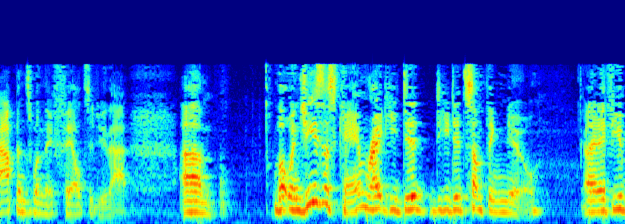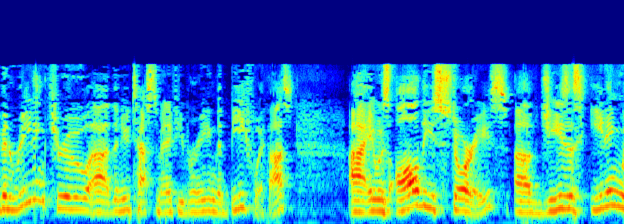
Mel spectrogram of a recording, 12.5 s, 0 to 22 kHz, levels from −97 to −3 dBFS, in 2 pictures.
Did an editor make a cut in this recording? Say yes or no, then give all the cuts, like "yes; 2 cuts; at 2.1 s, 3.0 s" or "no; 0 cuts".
no; 0 cuts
